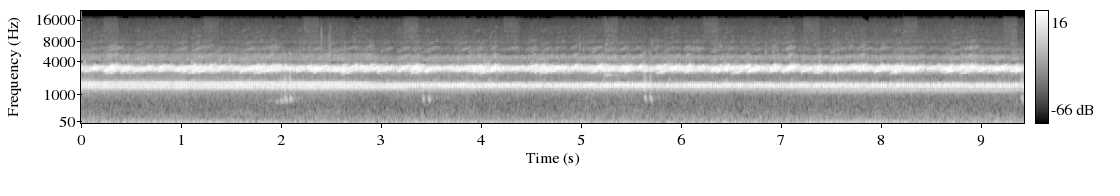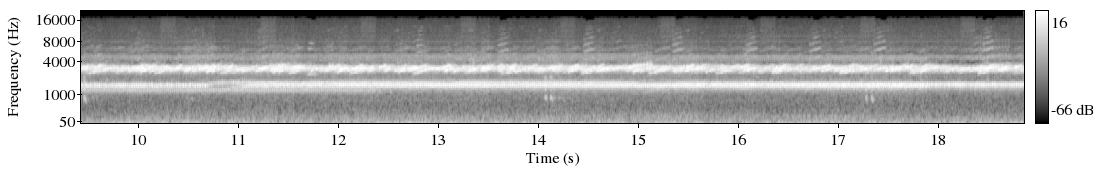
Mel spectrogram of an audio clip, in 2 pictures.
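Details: Toads and spring peepers calling together in a steady, unbroken chorus of high shrill trills, with faint short peeps scattered over the constant drone.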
